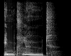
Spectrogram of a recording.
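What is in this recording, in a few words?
"include", British English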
